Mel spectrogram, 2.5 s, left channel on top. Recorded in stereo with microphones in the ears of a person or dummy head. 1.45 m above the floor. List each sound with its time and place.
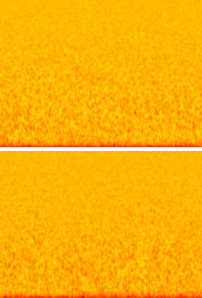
Only background noise.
